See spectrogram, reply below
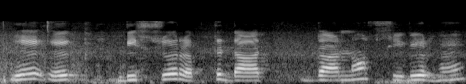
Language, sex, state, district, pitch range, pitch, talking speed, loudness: Hindi, female, Odisha, Sambalpur, 195-225 Hz, 210 Hz, 75 wpm, -15 LUFS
